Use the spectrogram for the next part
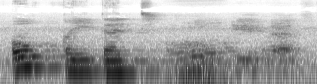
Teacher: Ta di hujung jadi hams juga ya nipiskan huruf ta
